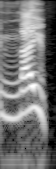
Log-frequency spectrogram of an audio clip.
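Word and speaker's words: knife: Fine, आ और ई, के एन आई एफ ई, नाइफ, आ ई। अच्छा, के के बारे में यहां पे बता दूं कि जो के है ये साइलेंट है।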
